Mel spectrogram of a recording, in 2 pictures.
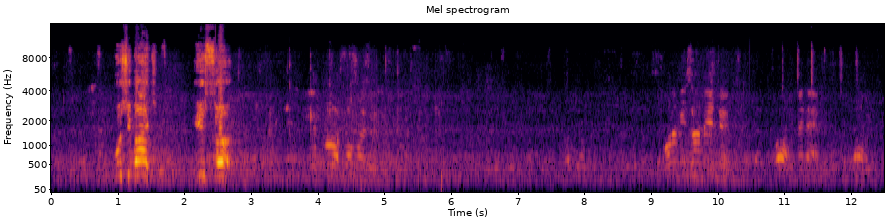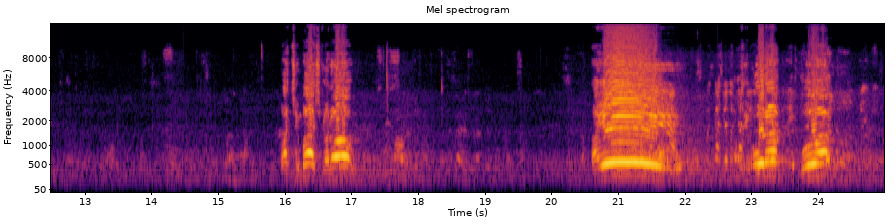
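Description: Men shout loudly from the side of the mat, in short bursts.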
